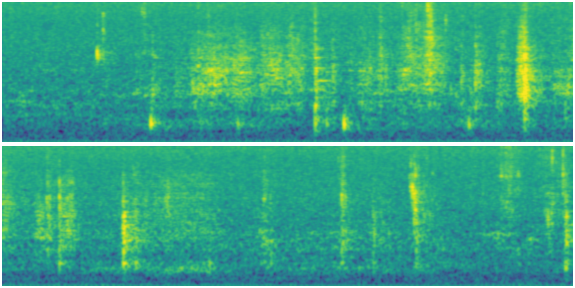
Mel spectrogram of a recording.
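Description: Close-miked eating sounds: chewing French fries and picking them off a plate, heard as a scatter of small clicks and crackles with soft rustles between them.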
